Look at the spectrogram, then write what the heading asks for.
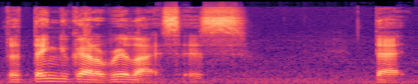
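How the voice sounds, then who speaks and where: A man playing a deadpan, casual, slightly self-important guy who explains haltingly in a comic radio play. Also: on the low side, slight background noise, close to an everyday voice. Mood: deadpan, lecturing.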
